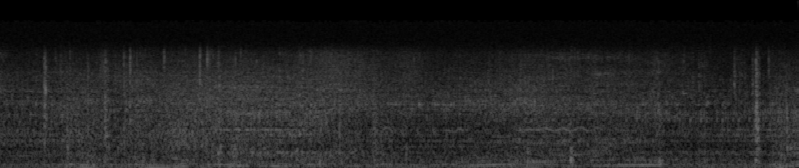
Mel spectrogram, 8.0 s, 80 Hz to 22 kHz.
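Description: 4x4's engine running under load on a snowy off-road track, revs rising and falling, heard from inside the cab with a few short knocks and jolts.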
